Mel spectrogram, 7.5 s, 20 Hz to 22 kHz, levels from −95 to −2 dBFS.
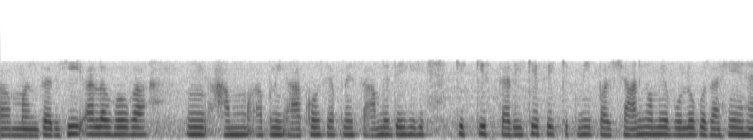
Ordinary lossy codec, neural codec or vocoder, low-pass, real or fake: none; none; 3.6 kHz; real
